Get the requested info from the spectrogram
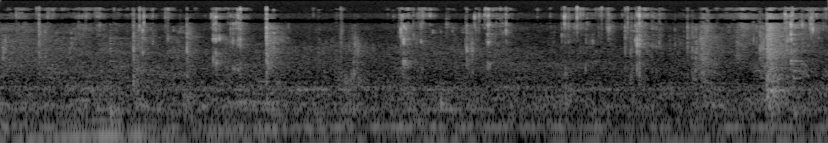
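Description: A person chewing food by mouth, with soft, irregular wet mouth clicks. Fingers mixing rice on a ceramic plate add small clicks.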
